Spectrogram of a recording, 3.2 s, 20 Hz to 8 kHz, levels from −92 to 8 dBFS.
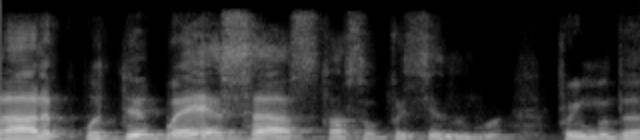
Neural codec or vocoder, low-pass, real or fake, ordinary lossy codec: codec, 16 kHz, 4 kbps, X-Codec, HuBERT features, trained on balanced general audio; 7.2 kHz; fake; none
